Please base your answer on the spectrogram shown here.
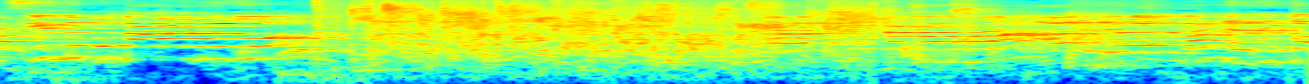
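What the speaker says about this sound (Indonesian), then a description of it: "Terima kasih, tepuk tangan dulu." A burst of applause from a group of students fills the classroom for a few seconds, with scattered claps and chatter before and after it.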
